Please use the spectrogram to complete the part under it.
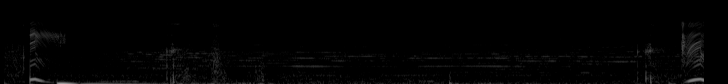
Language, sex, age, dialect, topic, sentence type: Marathi, female, 31-35, Varhadi, banking, question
